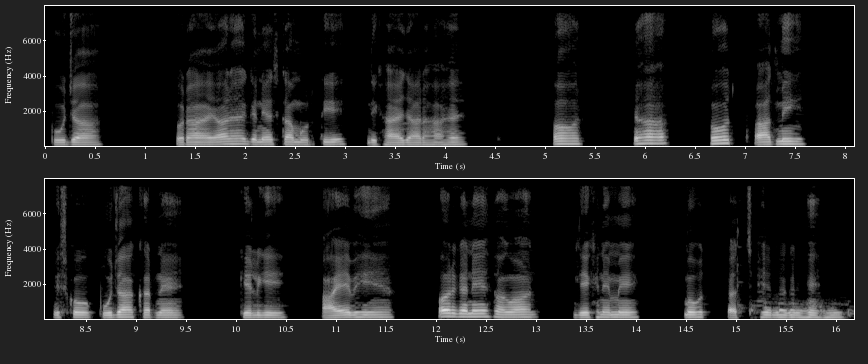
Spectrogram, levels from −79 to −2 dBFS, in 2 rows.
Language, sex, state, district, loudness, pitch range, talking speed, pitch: Hindi, male, Bihar, Lakhisarai, -28 LUFS, 120-140 Hz, 125 wpm, 130 Hz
